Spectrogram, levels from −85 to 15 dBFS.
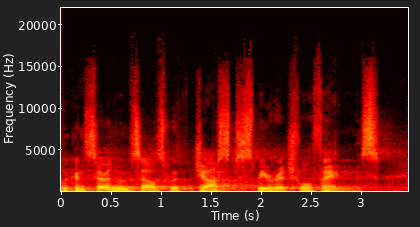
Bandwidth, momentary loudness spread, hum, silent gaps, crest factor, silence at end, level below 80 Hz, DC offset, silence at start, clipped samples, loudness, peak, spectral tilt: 16.5 kHz; 6 LU; none; none; 16 dB; 0 s; -60 dBFS; under 0.1%; 0 s; under 0.1%; -21 LUFS; -6 dBFS; -5 dB/octave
